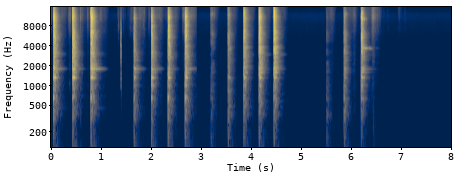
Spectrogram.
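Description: Hammer blows on the end of a wooden pole, driving an old steel outer bearing race out of an exercise bike's frame: about three sharp knocks a second with a short metallic ring, a brief pause, then a few more before they stop about six and a half seconds in.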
